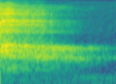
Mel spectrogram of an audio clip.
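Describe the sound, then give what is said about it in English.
A deep, breathy exhale through an open mouth during a relaxation breathing exercise, soft and airy, fading gradually over under two seconds, with no voice. “Open the mouth, exhale, release.”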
